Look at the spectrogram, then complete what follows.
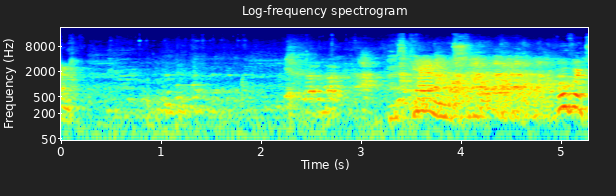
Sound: laughter

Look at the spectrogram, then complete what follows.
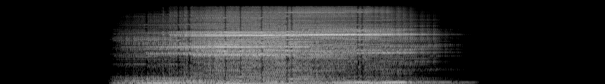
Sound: monster screech

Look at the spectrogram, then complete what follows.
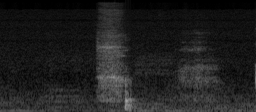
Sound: low breathe

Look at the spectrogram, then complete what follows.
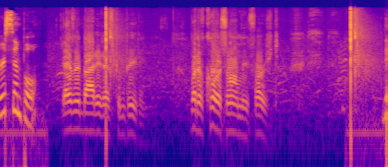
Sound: chuckles

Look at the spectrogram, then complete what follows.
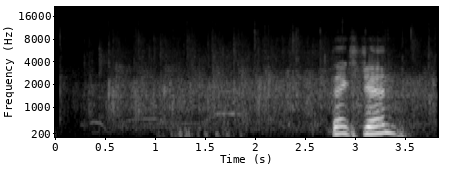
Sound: audience applause

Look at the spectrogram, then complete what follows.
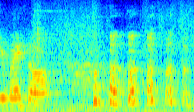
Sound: laughter

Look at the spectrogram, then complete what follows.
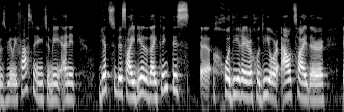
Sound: non-english speech

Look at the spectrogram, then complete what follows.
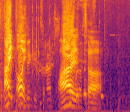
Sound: laugh

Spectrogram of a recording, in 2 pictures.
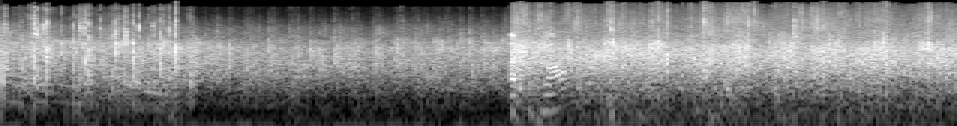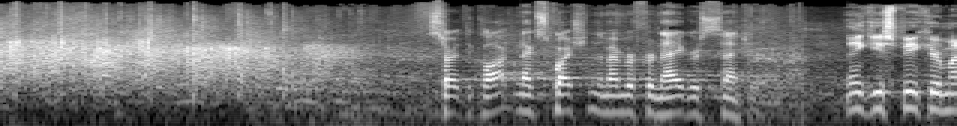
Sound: applause

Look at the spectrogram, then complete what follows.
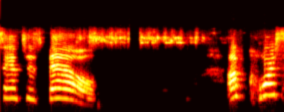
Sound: bells jingling

